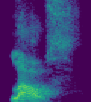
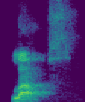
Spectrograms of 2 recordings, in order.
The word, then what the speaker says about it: Laos: over a while because the country is named laos yep it's pronounced laos and i used to argue it's pronounced lao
